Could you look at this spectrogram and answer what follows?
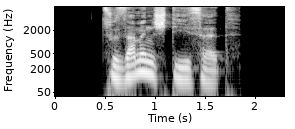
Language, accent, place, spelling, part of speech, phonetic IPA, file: German, Germany, Berlin, zusammenstießet, verb, [t͡suˈzamənˌʃtiːsət], De-zusammenstießet.ogg
- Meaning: second-person plural dependent subjunctive II of zusammenstoßen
